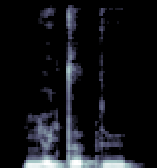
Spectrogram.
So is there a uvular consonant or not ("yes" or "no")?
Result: no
